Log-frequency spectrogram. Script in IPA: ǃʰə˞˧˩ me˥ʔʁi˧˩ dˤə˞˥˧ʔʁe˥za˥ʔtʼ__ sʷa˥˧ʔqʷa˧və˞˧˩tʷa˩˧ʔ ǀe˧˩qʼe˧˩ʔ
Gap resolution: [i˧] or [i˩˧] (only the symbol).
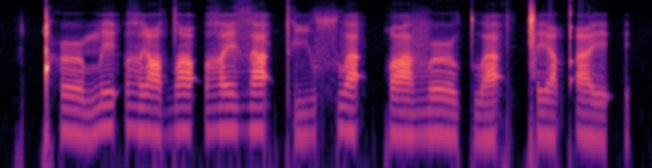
i˩˧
